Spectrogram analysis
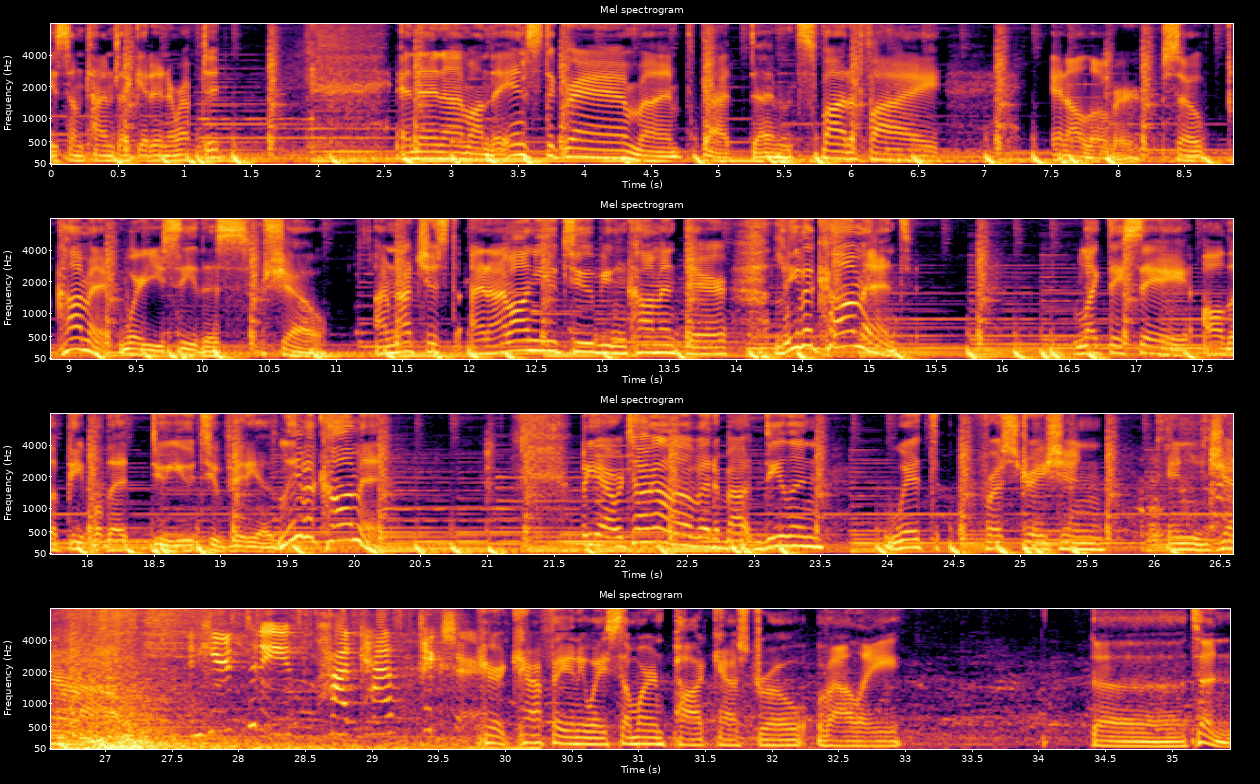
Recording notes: podcasts live from Cafe Anyway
